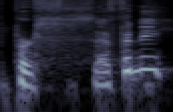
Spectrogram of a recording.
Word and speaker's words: Persephone: I think it's Persephone. Okay, that sounds something like that. Persephone, yeah. It's not like Persephone, like New Jersey. Parsippany.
